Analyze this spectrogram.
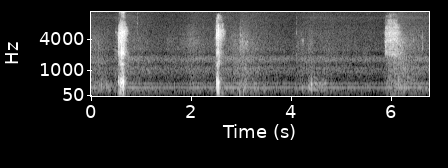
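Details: Sneezing fit on waking: three sharp, explosive sneezes within about six seconds with a soft sniff between them, over a steady room hum.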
